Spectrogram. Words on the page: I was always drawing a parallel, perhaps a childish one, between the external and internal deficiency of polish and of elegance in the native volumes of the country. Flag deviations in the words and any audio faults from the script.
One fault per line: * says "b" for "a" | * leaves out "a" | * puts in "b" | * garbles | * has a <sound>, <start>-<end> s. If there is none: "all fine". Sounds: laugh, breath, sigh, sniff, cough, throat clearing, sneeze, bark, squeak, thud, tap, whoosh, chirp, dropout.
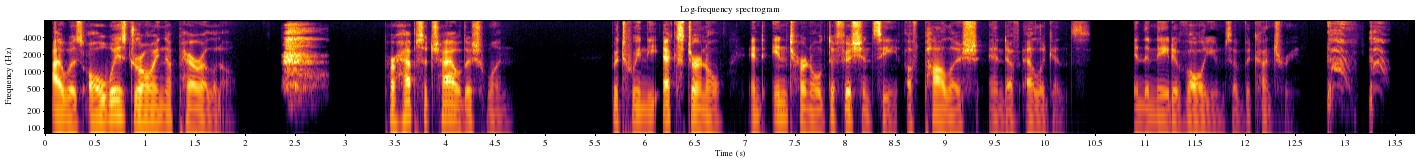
* has a sigh, 2.4-2.9 s
* has a cough, 12.8-13.5 s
